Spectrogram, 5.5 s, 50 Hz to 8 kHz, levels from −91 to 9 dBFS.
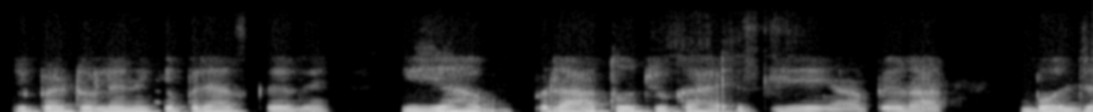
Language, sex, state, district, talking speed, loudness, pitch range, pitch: Hindi, male, Bihar, Supaul, 195 wpm, -20 LUFS, 135-145 Hz, 140 Hz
